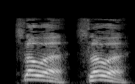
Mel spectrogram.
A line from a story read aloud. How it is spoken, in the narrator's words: he kept shouting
